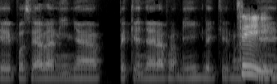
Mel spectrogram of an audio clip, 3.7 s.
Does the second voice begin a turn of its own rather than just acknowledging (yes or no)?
yes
